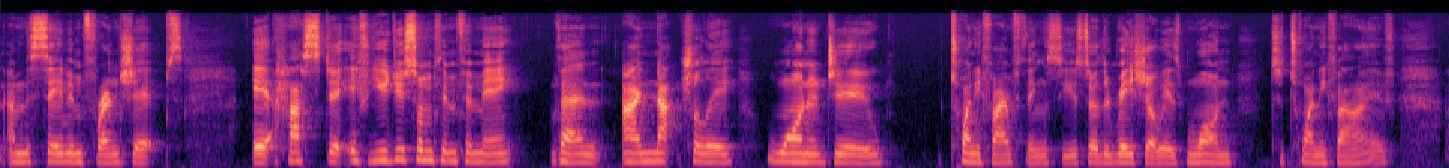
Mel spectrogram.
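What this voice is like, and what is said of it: Hoarse, losing her voice. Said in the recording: “My voice is gone. How am I losing my voice”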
